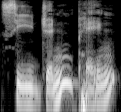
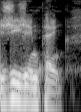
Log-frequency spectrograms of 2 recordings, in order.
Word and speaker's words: Xi Jinping: the tones right because it's in fact a rising tone of falling tone and a rising tone so it's something like C Jinping um and I I I'm now going to be criticized by everybody so so I do tend to say Xi Jinping but I shouldn't say G I should say C France he's c c jingping yeah so it goes up down up so okay yeah anyway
